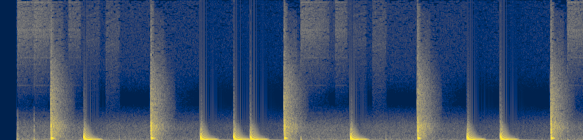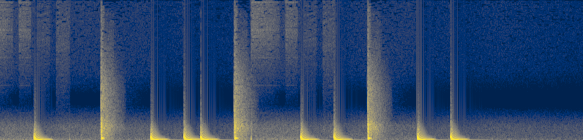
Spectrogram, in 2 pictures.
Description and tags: Hip hop drum loop made using Reaper DAW and Cerebrum Vsti.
